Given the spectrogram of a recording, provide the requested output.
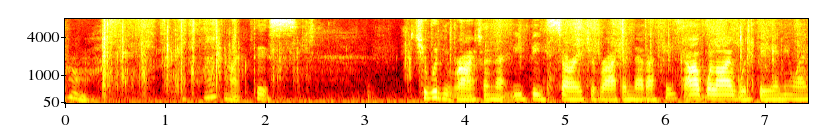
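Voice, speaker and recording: A woman with a croaky voice, chatting casually and thinking aloud as she makes paper crafts at her craft table. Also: low voice, normal speed, pauses often, a little hiss or hum. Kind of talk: casual crafting chat while working.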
